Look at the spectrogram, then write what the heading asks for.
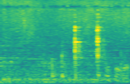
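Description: Butter, half a stick, sizzles steadily in a hot pan beside a steak, a soft continuous frying hiss with two brief sharper crackles as it is stirred around.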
